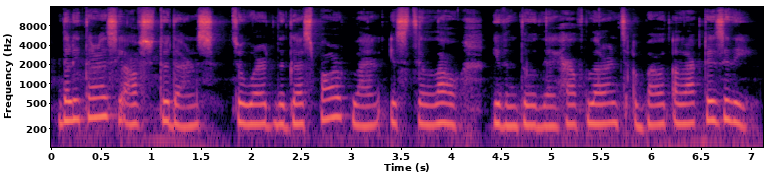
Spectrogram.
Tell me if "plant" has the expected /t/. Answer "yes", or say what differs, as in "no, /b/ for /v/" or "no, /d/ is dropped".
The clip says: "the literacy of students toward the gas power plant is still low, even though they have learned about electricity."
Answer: no, /t/ is dropped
